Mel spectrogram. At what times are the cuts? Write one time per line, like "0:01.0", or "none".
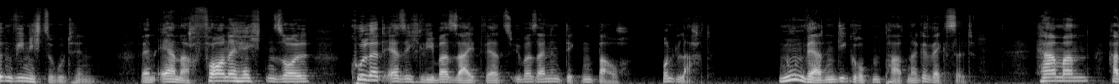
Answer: none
